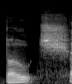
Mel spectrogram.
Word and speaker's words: Botch: I think it's pronounced Boach. – Boach.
